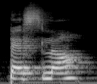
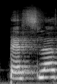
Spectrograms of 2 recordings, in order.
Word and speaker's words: Tesla: তো অনেকে এটার উচ্চারণ করে টেসলা মোটরস, বাট টেসলা ছাড়াও এটার আরেকটা উচ্চারণ হয়, সেটা হচ্ছে টেসলা। তো এস এর উচ্চারণ অনেকে শয়ের মতন করে, অনেকে জয়ের মতন করে। সো ইটস টেসলা অর টেসলা, টেসলা motors or টেসলা motors.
